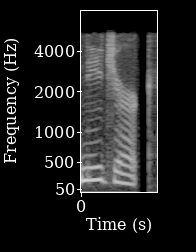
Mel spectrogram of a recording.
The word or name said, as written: knee-jerk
